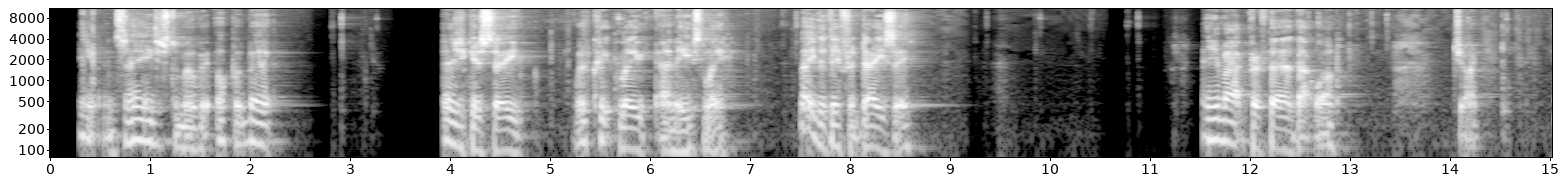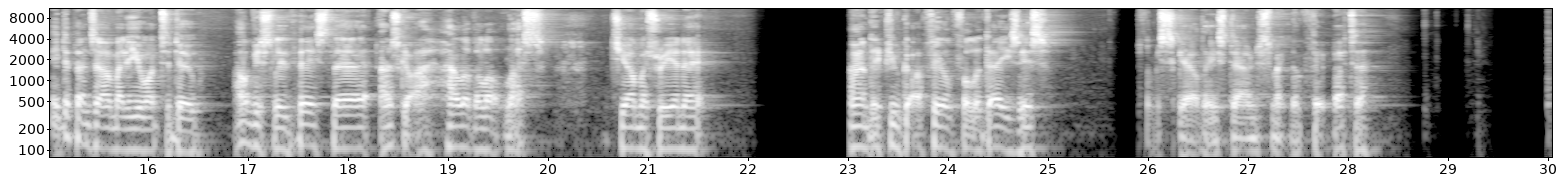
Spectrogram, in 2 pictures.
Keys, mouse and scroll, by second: 0.3 g, 1.0 z, 3.7 Tab, 4.6 Tab, 5.1 Tab, 27.1 Tab, 27.1 s.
